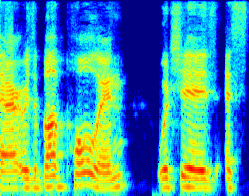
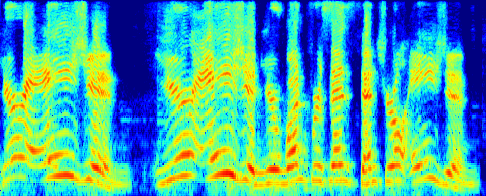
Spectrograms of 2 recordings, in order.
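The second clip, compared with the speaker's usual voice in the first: surprised announcement; 7 semitones higher than usual. Real, not acted. Reads surprising one percent result.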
